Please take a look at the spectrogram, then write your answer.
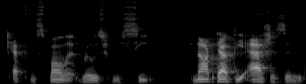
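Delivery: plain reading voice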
